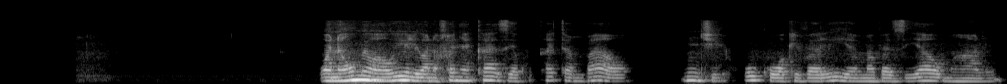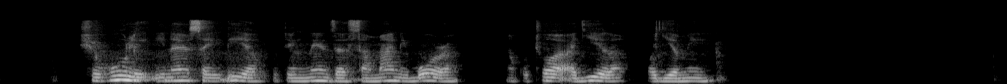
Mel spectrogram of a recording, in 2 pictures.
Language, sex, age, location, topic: Swahili, female, 18-24, Dar es Salaam, finance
